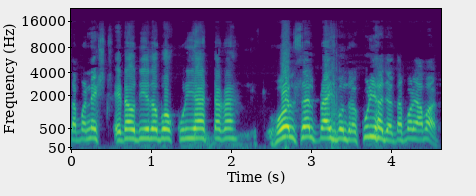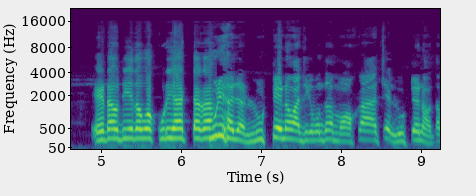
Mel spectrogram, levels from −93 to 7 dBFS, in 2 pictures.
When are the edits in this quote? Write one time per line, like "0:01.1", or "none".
none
